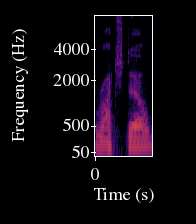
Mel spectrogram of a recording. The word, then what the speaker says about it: Rochdale: well by the way it's probably pronounced Rochdale but I'm gonna say Rockdale until further notice midfielder here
